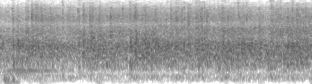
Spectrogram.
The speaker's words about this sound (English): So let's give Laura and Frank a big round of applause.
